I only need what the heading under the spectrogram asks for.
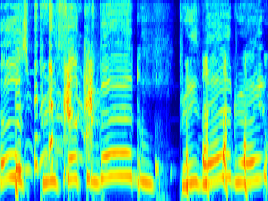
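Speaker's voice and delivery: British accent, pitched very high. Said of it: "I was gonna go to the Beatles".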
